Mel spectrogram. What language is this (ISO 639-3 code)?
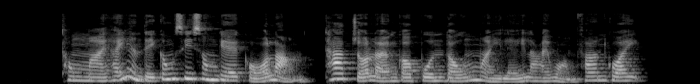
yue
